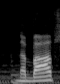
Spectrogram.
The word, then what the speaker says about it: Nawab: These were known as Nawabs back in England. Nawabs or Nawabs, that is their English pronunciation of the word Nawab.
